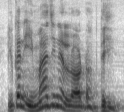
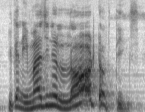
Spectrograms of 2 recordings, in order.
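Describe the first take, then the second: First: Said in the usual way. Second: "lot" stretched out and pitched high; stress on "lot". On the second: Real, not acted. Teacher repeats warning about imagination, heavy stress on "lot". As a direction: lean long and high on "lot".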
